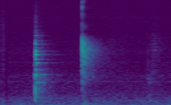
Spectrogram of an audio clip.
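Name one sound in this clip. Snooker balls knock together with a crisp clack.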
